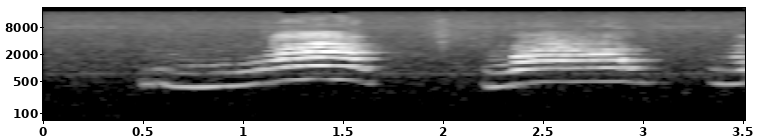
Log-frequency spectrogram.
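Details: Kissel the cat, indoors, gives two long, drawn-out harmonic meows, the first rising and swelling before falling away, the second level and slightly shorter, with the start of a third at the end; quiet room otherwise.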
